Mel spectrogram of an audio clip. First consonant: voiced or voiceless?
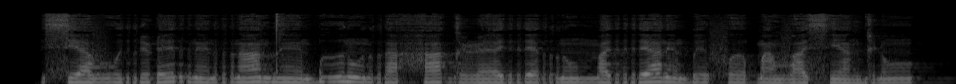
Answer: voiceless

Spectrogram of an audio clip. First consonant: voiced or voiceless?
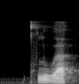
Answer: voiceless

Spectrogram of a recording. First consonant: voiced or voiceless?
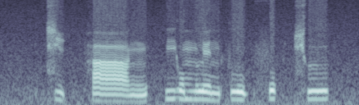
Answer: voiceless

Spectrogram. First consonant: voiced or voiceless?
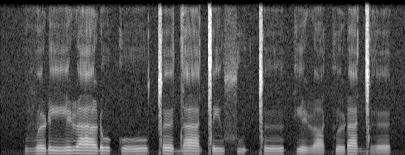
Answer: voiced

